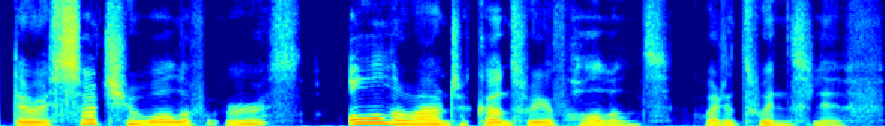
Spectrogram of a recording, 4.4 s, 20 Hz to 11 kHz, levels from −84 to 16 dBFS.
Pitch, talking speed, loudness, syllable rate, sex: 225 Hz, 230 wpm, -19 LUFS, 5.7 syllables/s, female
